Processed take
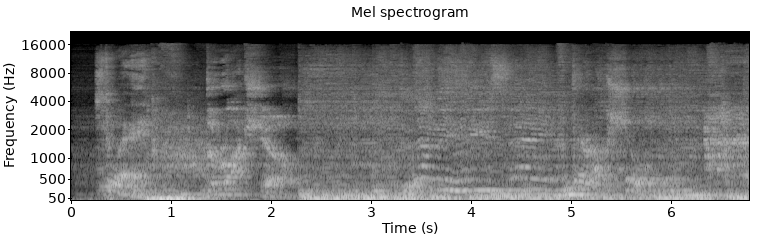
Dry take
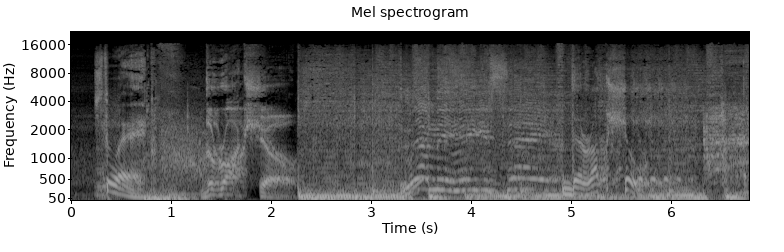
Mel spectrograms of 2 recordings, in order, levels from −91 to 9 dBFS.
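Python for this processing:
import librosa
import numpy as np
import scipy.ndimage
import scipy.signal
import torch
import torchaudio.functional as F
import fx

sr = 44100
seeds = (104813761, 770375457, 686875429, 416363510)

y = x + 10.0 ** (-20.0 / 20.0) * np.pad(x, (int(352 * sr / 1000.0), 0))[:len(x)]
y = fx.room_shoebox(y, sr, seeds[0], volume_m3=370.0, walls='furnished', distance_m=6.9)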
